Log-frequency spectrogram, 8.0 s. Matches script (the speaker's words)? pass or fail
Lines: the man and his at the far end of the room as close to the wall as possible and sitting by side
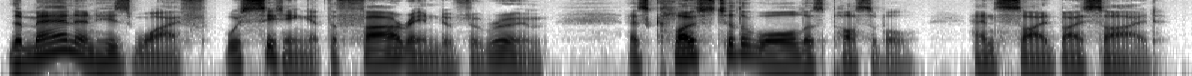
fail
